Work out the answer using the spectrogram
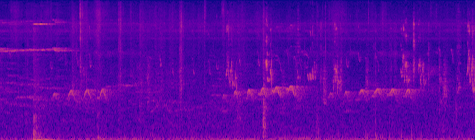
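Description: Small birds chirping in repeated runs of short, quick chirps, with a single thump about a second in.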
